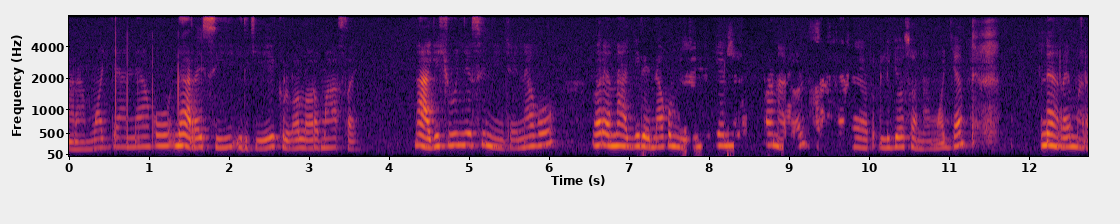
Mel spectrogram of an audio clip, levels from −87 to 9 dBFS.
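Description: From 7.66 to 9.84 s the echo canceller most likely failed to separate the talker from loudspeaker echo while both sides spoke at once. The result is speech suppressed in double talk: the voice ducks by about 25 dB at worst across 7.66 to 8.75 s, dips by about 10 dB from 8.96 to 9.12 s, and drops by about 15 dB between 9.31 and 9.84 s, so syllables thin out or vanish in pieces.

In the same stretch, echo likely left in the microphone signal lets the other side's voice leak through. It comes as short scraps at 7.68 to 7.91 s and 8.21 to 8.32 s, about 20 dB below the talker, then briefly at 8.98 to 9.03 s, about 15 dB down. From 9.26 to 9.39 s it is louder, about 10 dB down, and overlaps the last suppressed stretch.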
